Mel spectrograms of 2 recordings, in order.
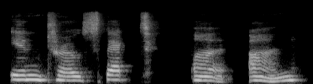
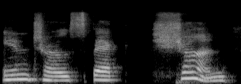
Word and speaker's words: introspection: don't pronounce the word introspect on we pronounce we pronounce it as intro spec shun with the shun syllable being spelled t-i-o-n so technically the morpheme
